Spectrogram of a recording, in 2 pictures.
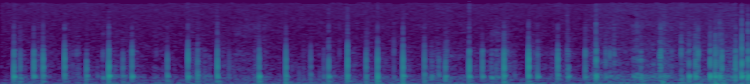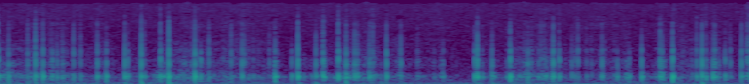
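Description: Long nails scratch the textured cover of a closed, dark green leather-look binder journal lying on a table. The result is a quiet, steady run of rapid, dry scraping strokes, centred in the low-mids, with almost no deep or bright content and no ring after each stroke.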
